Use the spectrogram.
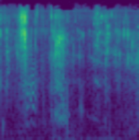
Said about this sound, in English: She ate some food that she had packed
